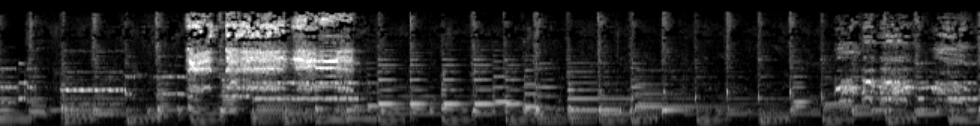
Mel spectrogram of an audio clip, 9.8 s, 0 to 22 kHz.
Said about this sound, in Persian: خروس پرهنایی رو نرده ها نشسته، میخواد آواز بخونه اما چشاشو بسته. شعر قوقولی هاشو شاید که حفظ کرده، یا شاید هم نوشته شعرها رو پشت نرده. هر جوری که بخونه نمره بهش میدم 20، چون خروس خوب ما خروس بیمحل نیست.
